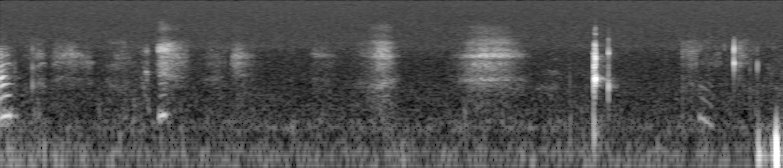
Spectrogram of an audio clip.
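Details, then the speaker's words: Infant girl, described as hating hiccups, makes several abrupt, sharp hiccup catches near the end amid soft voices and breathing; hiccups. "Oh what else do you have to say oh now you have the hiccups oh you don't like hiccups huh Oh stupid hiccups it is ruined our day we are having so much fun"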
